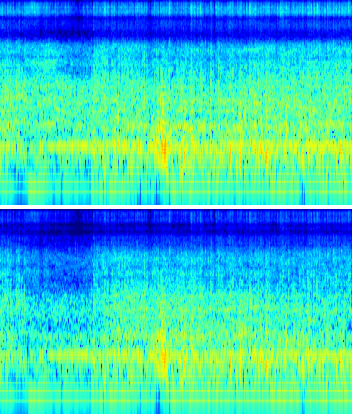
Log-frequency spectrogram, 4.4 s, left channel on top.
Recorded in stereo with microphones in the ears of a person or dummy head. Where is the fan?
15° left (ahead or behind), 0.9 m.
